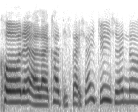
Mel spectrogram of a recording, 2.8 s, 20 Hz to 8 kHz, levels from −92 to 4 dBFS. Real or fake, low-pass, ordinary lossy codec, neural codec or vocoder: real; 7.2 kHz; Opus, 32 kbps; none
